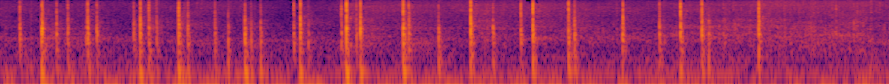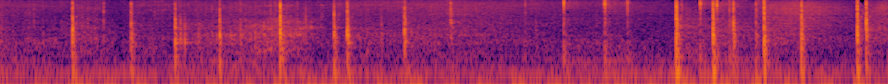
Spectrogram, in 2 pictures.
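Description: Long purple nails on both hands tap a flat, thin wrapped chocolate bar in printed cardboard packaging lying on a wooden table. The result is a rapid, irregular run of short, dry clicks and crackles with a faint low hum underneath.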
